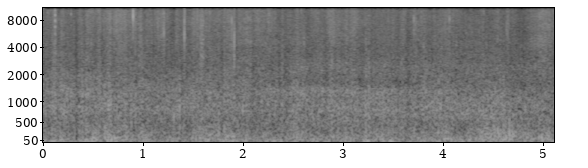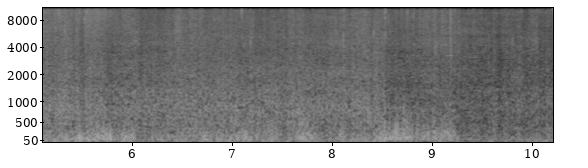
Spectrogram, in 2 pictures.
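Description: Wind buffeting the microphone, an uneven low rumble, with road traffic on the street.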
